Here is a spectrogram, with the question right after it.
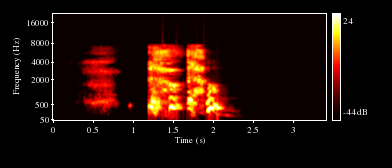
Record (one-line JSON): {"cough_length": "3.4 s", "cough_amplitude": 29970, "cough_signal_mean_std_ratio": 0.42, "survey_phase": "alpha (2021-03-01 to 2021-08-12)", "age": "18-44", "gender": "Female", "wearing_mask": "No", "symptom_none": true, "smoker_status": "Never smoked", "respiratory_condition_asthma": false, "respiratory_condition_other": false, "recruitment_source": "REACT", "submission_delay": "2 days", "covid_test_result": "Negative", "covid_test_method": "RT-qPCR"}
